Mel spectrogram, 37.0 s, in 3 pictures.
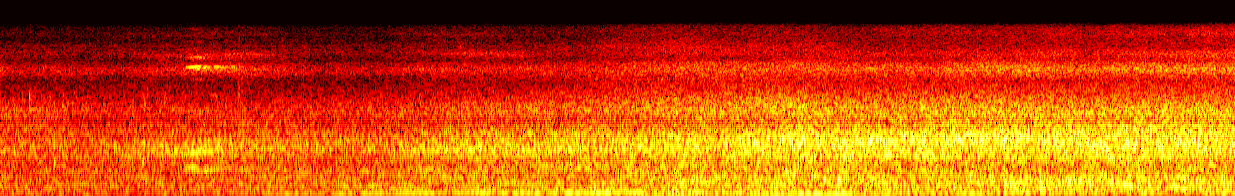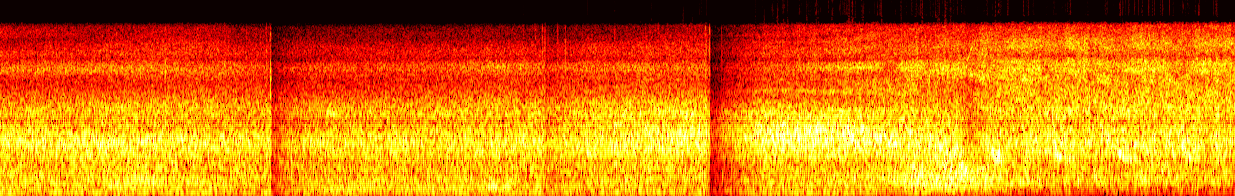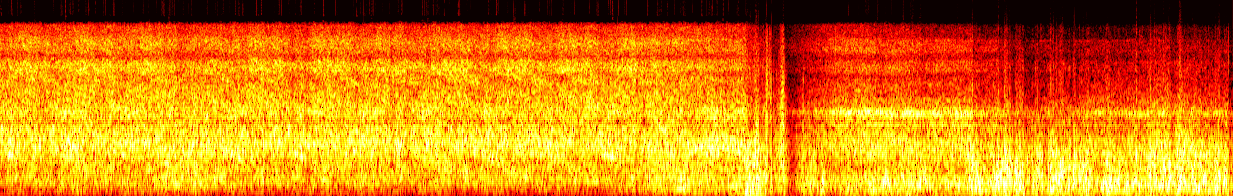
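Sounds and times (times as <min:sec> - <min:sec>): train passing at speed: 0:00.0 - 0:37.0.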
